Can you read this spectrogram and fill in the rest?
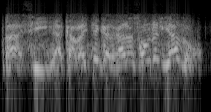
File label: player killed ally, mood low, speech; War Thunder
